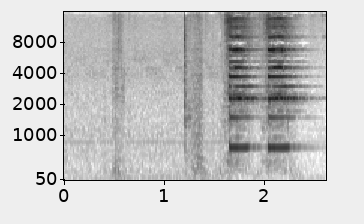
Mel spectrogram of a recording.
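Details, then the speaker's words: Golf cart under repair after a rollover, with a light switch fault: two short, high, thin squeaky toy-like honks about half a second each, like a clown car; abnormal horn sound, cause unclear. "That sounds like [ __ ] We can call it the funny car. Yeah, definitely sounds like a clown car."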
